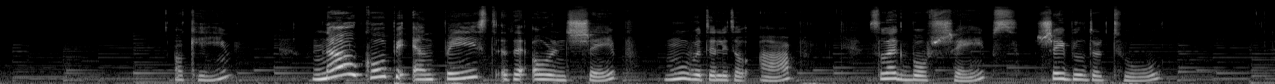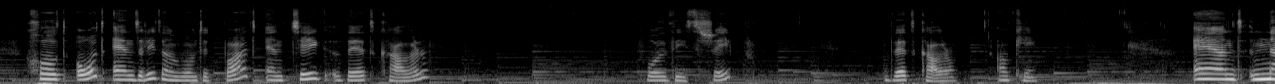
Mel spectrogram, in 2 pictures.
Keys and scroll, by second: 5.3 ctrl+c, 5.8 ctrl+f.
